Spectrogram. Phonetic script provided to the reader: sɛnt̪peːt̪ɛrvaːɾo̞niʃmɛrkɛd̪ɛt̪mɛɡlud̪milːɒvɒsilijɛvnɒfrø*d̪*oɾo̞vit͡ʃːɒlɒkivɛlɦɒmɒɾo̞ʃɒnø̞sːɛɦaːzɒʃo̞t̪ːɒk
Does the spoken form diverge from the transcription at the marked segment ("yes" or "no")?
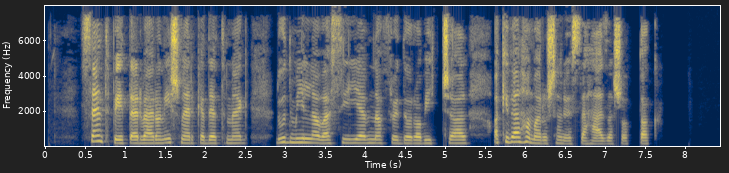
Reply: no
